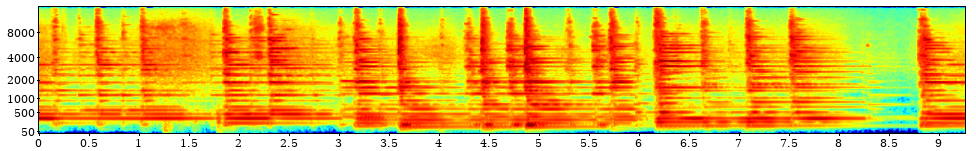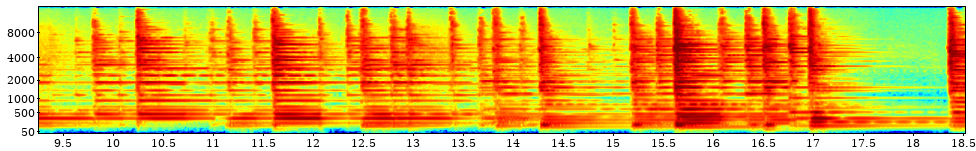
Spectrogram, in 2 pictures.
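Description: Acoustic guitar strummed in chords, in short phrases with brief pauses and a full stop about eight seconds in before the strumming picks up again.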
